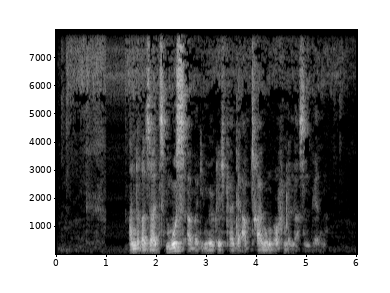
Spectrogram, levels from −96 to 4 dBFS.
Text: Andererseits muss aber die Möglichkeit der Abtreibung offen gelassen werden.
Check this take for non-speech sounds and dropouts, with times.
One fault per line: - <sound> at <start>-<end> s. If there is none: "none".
none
